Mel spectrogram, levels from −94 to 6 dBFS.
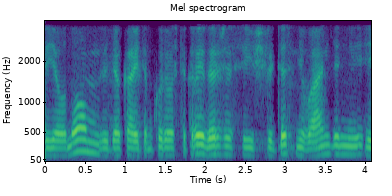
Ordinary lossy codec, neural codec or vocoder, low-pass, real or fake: AAC, 24 kbps; none; 3.6 kHz; real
